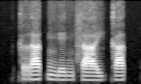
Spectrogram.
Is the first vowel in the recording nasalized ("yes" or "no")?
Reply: no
